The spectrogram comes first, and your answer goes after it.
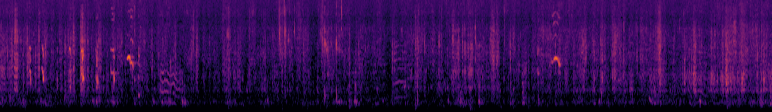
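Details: Suckling Irish Red and White Setter puppies, eleven hungry pups on mother Ruby, make a dense rustle of sucking and lapping, broken by scattered tiny high squeaks and faint whimpers.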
